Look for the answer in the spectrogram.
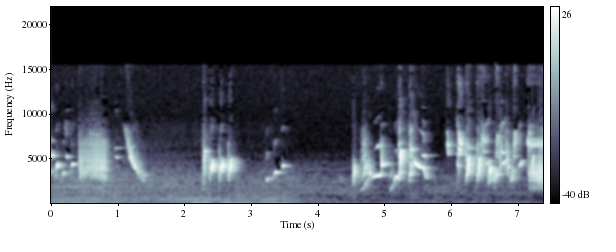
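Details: European goldfinch song duel between two caged males, one older and one two years old: sharp, sweeping twitters and a buzzy note, a lull with low hum, then a fast cascade of tinkling, chirping phrases.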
